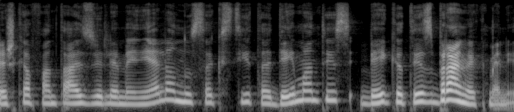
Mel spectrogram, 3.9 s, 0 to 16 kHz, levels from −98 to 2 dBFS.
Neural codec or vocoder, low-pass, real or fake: none; 14.4 kHz; real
